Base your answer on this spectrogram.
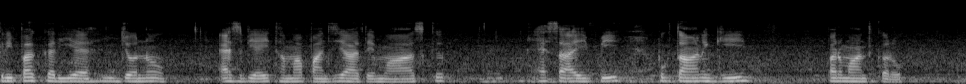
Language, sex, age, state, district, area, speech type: Dogri, male, 18-30, Jammu and Kashmir, Kathua, rural, read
